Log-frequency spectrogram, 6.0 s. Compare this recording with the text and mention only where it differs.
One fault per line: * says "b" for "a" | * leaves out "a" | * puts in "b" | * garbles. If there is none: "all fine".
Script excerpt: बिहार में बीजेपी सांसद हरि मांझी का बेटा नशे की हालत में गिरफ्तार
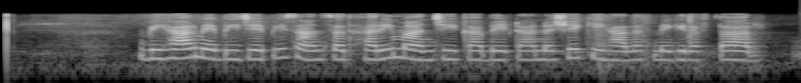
all fine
